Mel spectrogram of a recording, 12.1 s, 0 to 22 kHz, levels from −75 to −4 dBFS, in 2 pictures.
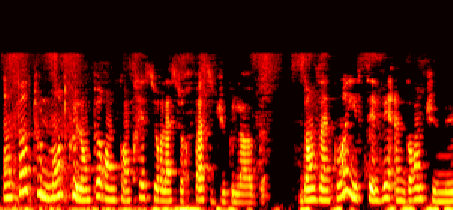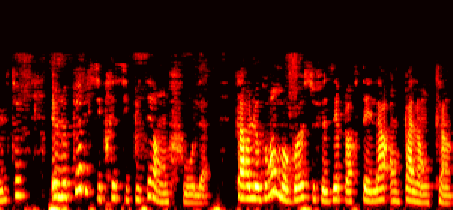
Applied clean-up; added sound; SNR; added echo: classical method Wiener filter.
